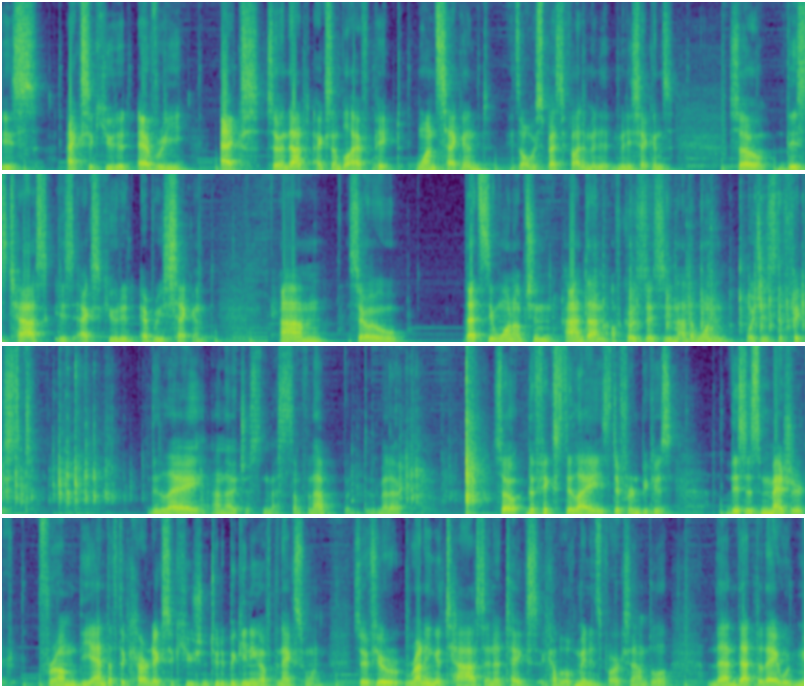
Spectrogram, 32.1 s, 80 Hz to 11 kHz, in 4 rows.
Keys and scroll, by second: 14.3 alt+Left, 16.5 ctrl+shift+d.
